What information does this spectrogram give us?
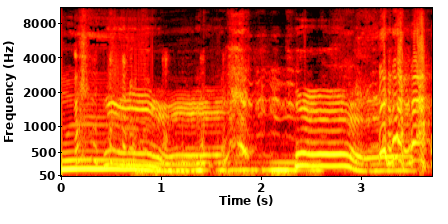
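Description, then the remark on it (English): A voice imitates a foghorn with long, loud, low droning blasts, each held for about a second and sliding downward in pitch, repeated several times with brief breaks and no speech. “Making the sound of a foghorn.”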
